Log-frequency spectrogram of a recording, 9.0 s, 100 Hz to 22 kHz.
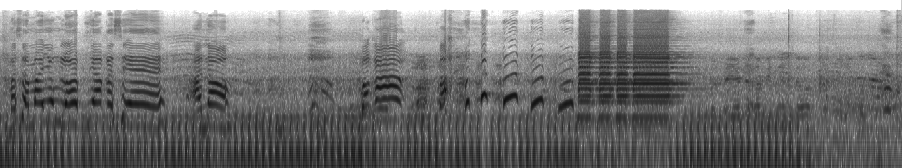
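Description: A horn newly fitted to a Bajaj Dominar 400 motorcycle honks in repeated short, loud toots and a longer blast, over the bike's idling engine nearby.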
